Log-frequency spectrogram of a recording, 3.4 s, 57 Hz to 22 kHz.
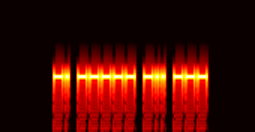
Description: Morse code, heard as a keyed tone, about 40 wpm, 700 Hz. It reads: N0DO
